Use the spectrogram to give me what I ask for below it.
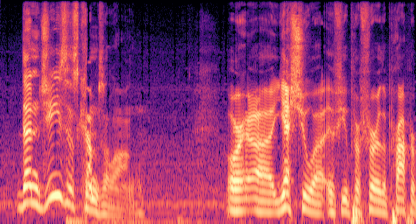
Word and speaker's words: Yeshua: each year well then jesus comes along or yeshua if you prefer the proper pronunciation and jesus comes in and performs the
